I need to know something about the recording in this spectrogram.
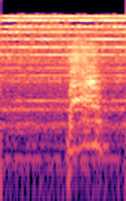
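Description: A telephone rings with a bright, shrill burst that swells briefly and fades, with no voices, over a faint steady tonal hum.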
